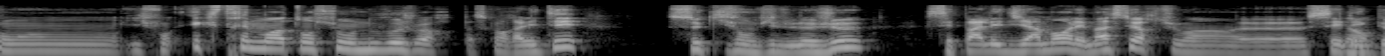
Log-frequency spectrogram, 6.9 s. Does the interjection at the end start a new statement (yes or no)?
no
